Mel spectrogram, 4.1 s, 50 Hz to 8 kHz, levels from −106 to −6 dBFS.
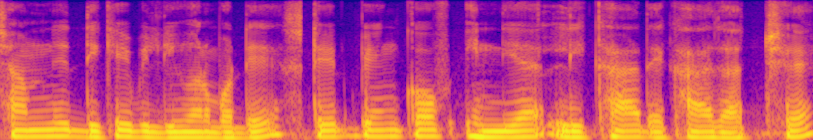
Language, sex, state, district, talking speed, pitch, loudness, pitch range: Bengali, male, Assam, Kamrup Metropolitan, 175 wpm, 125 Hz, -13 LUFS, 115-135 Hz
